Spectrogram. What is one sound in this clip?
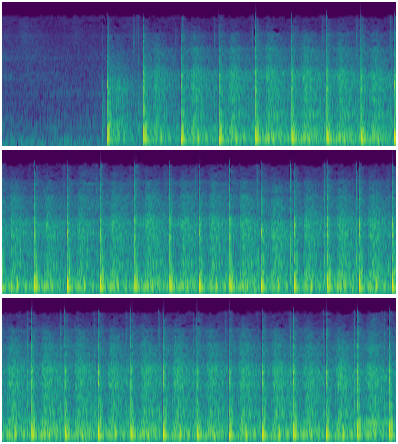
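A small tool taps steadily on a metal panel.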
